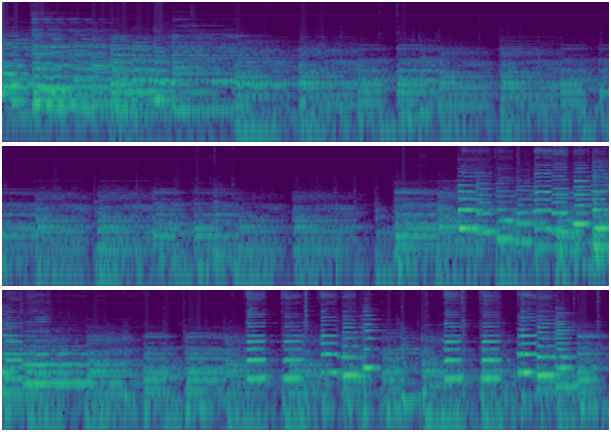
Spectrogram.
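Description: Live jazz: Steinway grand piano with upright bass, joined about ten seconds in by a soprano saxophone playing the melody.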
